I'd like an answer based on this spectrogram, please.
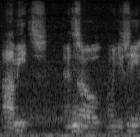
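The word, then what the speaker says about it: apizza: Yeah, they are actually an homage to New Haven, because in New Haven you would pronounce the word A-P-I-Z-Z-A, beets.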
